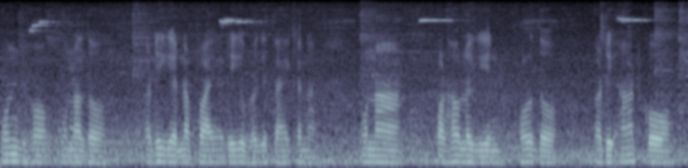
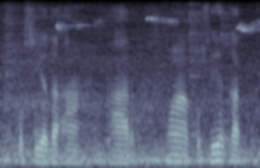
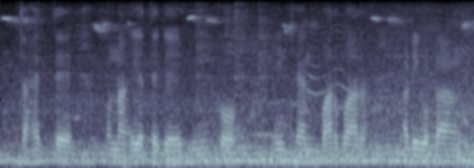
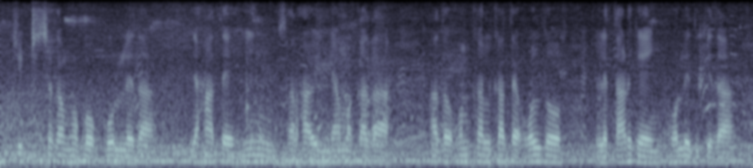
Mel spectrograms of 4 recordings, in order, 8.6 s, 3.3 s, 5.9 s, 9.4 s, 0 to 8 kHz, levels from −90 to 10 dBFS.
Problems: constant background noise, continuous background conversations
